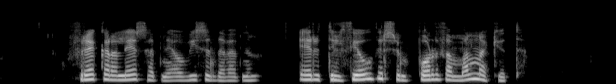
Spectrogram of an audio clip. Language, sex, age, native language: Icelandic, female, 30-39, Icelandic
